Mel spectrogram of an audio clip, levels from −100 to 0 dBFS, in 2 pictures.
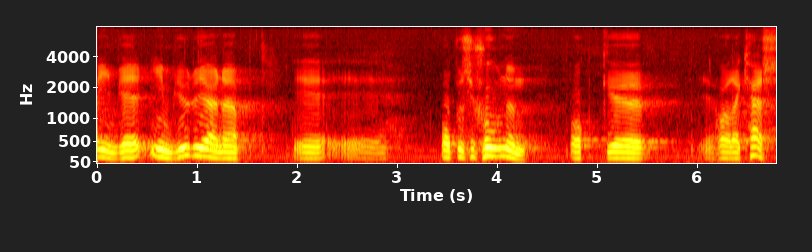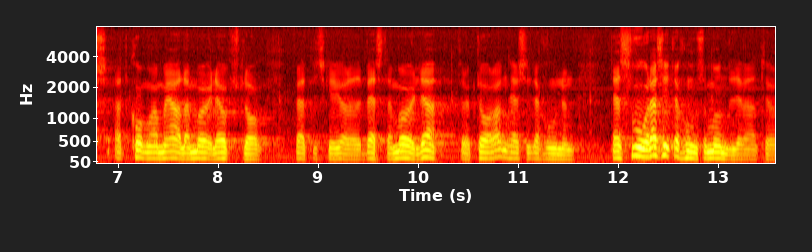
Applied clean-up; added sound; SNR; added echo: none; none; none; none.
